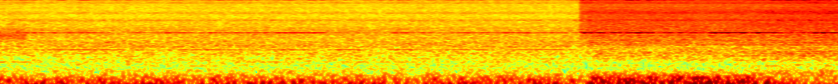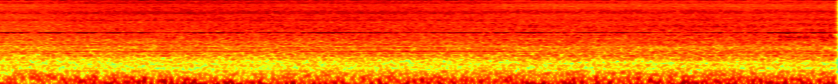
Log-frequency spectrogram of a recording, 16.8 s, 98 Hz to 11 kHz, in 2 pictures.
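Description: Steady jet engine roar from a Boeing 737-700 in Microsoft Flight Simulator 2020, a continuous broad hum with a faint whine that swells slightly after a few seconds and holds evenly.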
